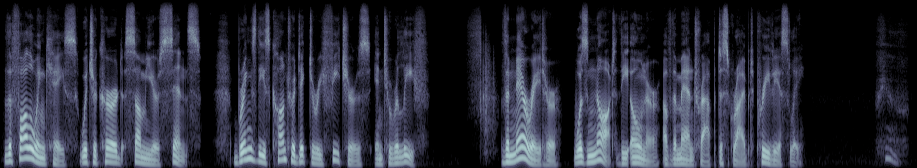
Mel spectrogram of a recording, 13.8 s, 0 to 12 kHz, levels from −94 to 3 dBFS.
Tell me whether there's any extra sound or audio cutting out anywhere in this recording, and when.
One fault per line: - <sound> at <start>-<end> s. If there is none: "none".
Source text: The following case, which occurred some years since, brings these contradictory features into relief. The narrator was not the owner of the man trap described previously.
- breath at 13.1-13.6 s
